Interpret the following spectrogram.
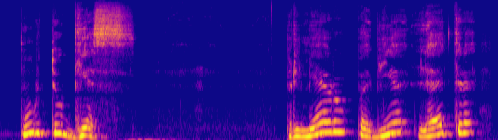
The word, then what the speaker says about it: português: tu g e s portugês ou portuges mas sim português primeiro paraia letra e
